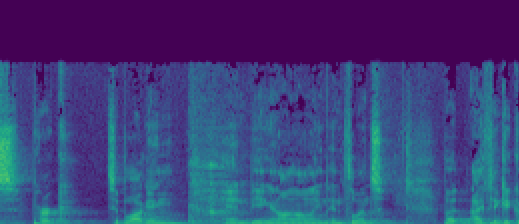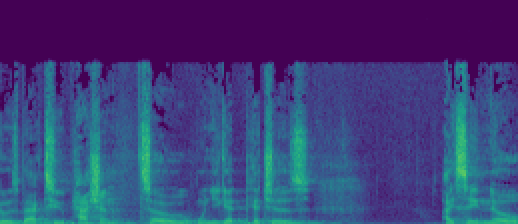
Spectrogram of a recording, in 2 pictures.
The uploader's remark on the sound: Live from Type-A NYC. We recorded an episode in front of a live audience from the Type-A Bootcamp (a mini-conference for bloggers). We also fielded some great questions from the audience about various digital parenting issues.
